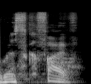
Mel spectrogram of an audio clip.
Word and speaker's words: RISC-V: 以及呃，为什么它最近获得这么多关注？RISC-V 的话，它是一个精简的指令集计算机架构。它跟那个我们传统意义上讲的这个 x 八六和 ARM 是有一些差别的。它是 RISC 这个指令集的第五代，我们把它读作 RISC-V。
